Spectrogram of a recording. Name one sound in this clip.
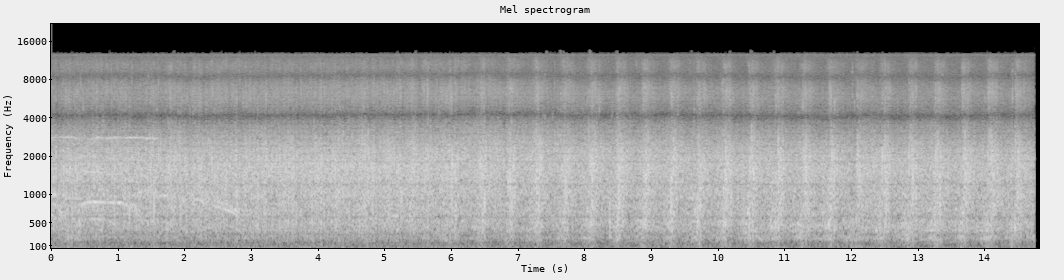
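A folk band plays lively music in a hall.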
